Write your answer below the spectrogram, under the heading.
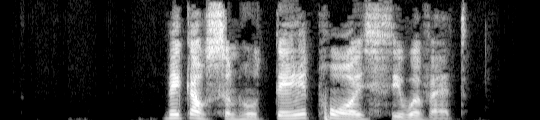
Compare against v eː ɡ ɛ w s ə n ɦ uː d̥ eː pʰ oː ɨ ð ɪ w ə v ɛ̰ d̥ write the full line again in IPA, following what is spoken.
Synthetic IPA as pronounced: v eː ɡ a w s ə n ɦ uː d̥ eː pʰ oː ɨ θ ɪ w ə v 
